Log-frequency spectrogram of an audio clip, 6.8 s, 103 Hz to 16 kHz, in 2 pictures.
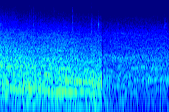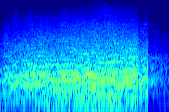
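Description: F1 2019 race cars lapping the Hungarian Grand Prix circuit behind the safety car, a continuous engine drone that swells and shifts as cars pass, loud and steady with no talk.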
